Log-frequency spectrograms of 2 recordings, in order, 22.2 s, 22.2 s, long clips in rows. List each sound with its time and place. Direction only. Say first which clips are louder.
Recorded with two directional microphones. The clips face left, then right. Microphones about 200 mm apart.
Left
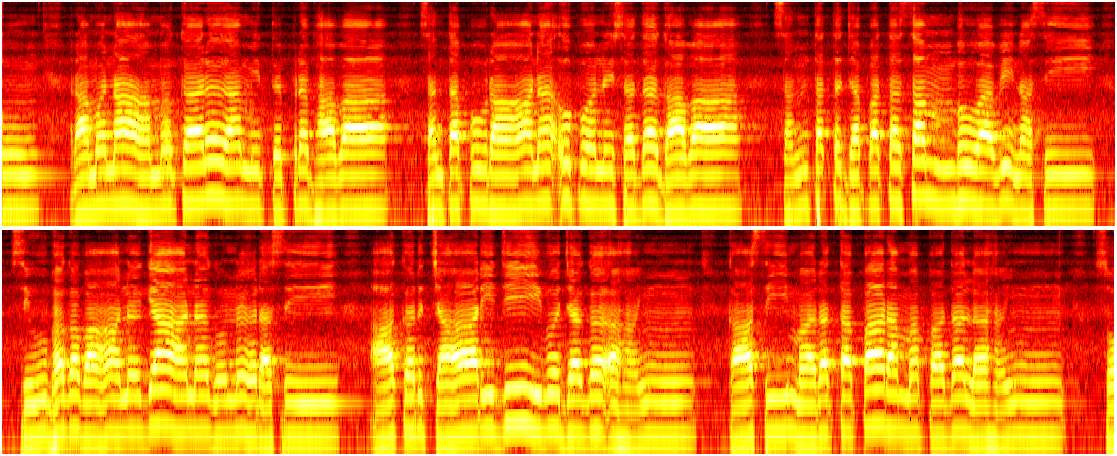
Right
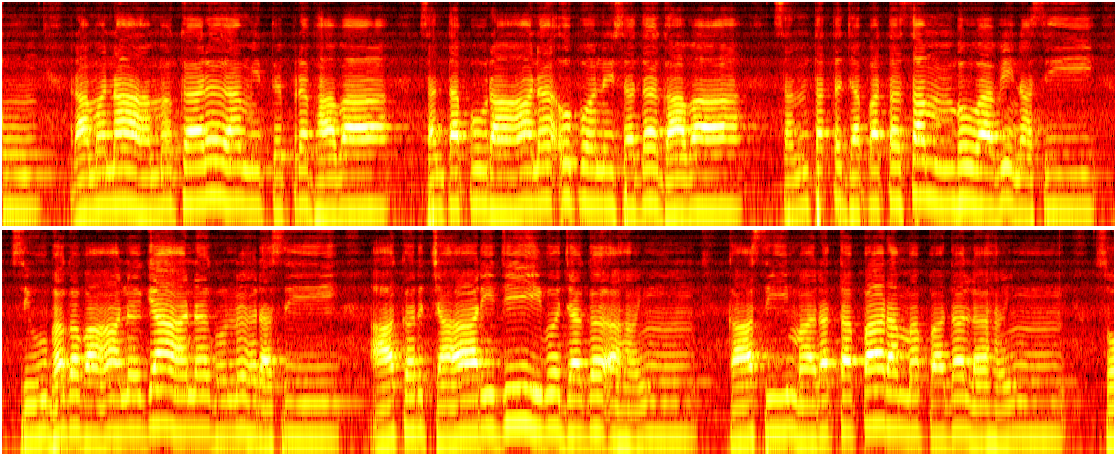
0.7 s speech: left 2 dB; 30° left (ahead or behind)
